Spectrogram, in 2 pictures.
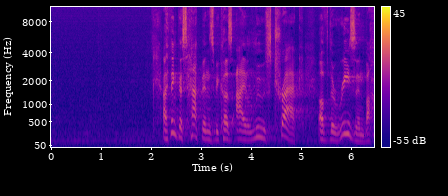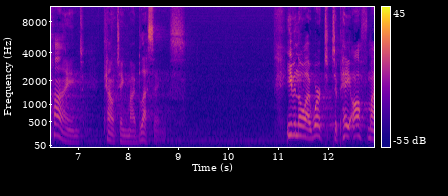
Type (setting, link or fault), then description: setting, large echoing room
